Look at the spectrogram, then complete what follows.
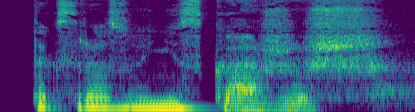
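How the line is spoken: Thoughtful drawl. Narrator (Russian): задумчиво протянул

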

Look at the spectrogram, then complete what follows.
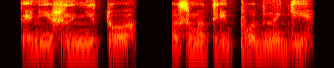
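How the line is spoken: Quiet answer. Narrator (Russian): так же тихо ответил мрак

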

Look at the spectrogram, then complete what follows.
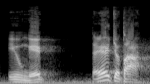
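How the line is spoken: Shouting. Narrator (Vietnamese): Vừa quát, thâm dông

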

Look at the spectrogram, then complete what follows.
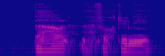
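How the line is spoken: Laughing. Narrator (French): dit Fabien en riant

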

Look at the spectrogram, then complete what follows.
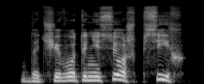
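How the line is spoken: Dangerous growl. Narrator (Russian): Рыкнул куда более опасный и опытный Виктор

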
